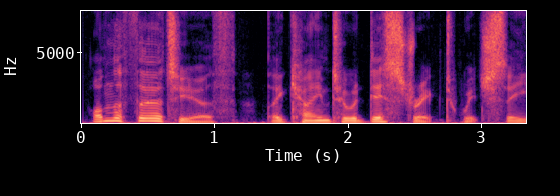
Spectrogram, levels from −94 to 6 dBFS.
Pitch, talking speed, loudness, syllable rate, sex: 115 Hz, 180 wpm, -17 LUFS, 4.4 syllables/s, male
